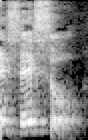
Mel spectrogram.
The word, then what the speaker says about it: ese: The Spanish word for this letter is ese. It is pronounced like the S in saint and never voiced like the S in easy.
